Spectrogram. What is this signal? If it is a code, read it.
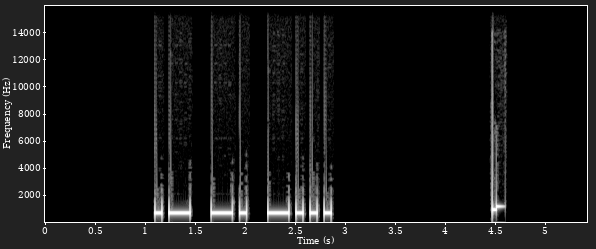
Morse code, heard as a keyed tone, about 17 wpm, 700 Hz. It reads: ANB
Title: All Cut Numbers - 3-Digit 17wpm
